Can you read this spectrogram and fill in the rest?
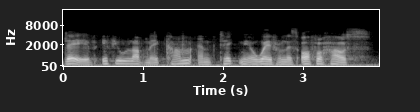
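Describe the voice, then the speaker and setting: An actor playing a composed, knowing gentleman detective, measured and grave, in a 1930s radio drama. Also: medium pitch, natural voice. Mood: measured, reading. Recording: dull, hissy 1930s radio recording.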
